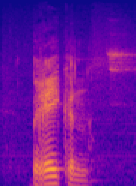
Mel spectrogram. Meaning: to break
- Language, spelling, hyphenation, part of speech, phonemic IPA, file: Dutch, breken, bre‧ken, verb, /ˈbreːkə(n)/, Nl-breken.ogg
